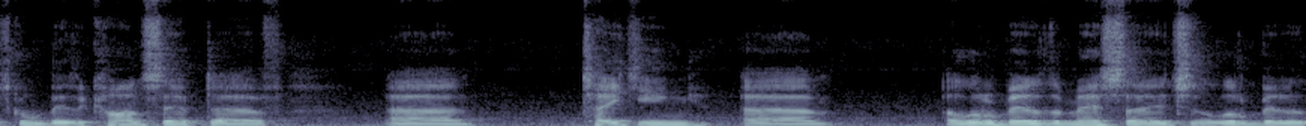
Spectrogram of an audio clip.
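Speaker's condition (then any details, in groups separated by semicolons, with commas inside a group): No condition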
